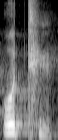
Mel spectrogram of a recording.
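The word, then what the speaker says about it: אות: 줍니다이 표적이란 하은 히브리어로는 트라고 합니다 따라해 보실까요 오트 발음이 좋으십니다 헬라어로는 세메이온이라고 합니다 해보실까요 세메이온 메 놀랍지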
